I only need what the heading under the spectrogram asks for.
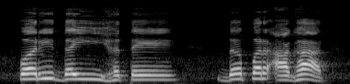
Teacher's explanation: रि दीर्घ करना नहीं, रि ह्रस्व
